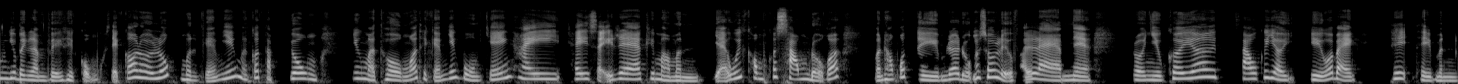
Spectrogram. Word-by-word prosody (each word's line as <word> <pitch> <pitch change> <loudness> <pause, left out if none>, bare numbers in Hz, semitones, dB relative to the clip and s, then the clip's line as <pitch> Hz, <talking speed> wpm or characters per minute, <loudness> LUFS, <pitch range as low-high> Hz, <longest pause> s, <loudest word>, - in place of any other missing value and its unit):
vô 275 0 0
bàn 230 - +1
làm 190 -2 +1
việc 180 -1 0
thì 200 - 0
cũng 215 - -4
sẽ - - +1
có 300 +4 +1
đôi 290 -4 +2
lúc 330 - 0
mình 215 -4 -1
cảm 155 +7 -2
giác 310 +8 +1
mình 345 - -1
có 310 - 0
tập - - -7
trung, 265 -3 +2 0.4
nhưng 275 -1 -2
mà 215 - +2
thường 205 -4 0
á, 265 - +2
thì 250 - -6
cảm 175 +3 -1
giác 305 +5 -1
buồn 195 -7 0
chán 245 - 0
hay 255 -2 +2
hay 255 +1 +3
xảy 200 - +1
ra 245 0 +4
khi 255 +1 -4
mà 205 -5 +1
mình 165 -3 0
giải - - +1
quyết 290 - +1
không 280 -5 -2
có 350 - -3
xong 240 -7 +3
được 190 - +1
á, - - +3 0.4
mình 185 - 0
hổng 230 0 -1
có 340 - +1
tìm 195 -2 +2
ra 245 +4 +2
được 200 -5 -1
mấy 300 - +1
số 330 +2 +2
liệu 300 - +2
phải - - 0
làm 200 -6 +2
nè. 190 -3 +3 0.4
Rồi 205 -1 +1
nhiều 200 -1 0
khi 270 +4 +1
á, 340 +2 +2 0.3
sau 260 0 +2
cái 310 +3 0
giờ 225 -7 +2 0.2
chiều 205 -1 +2
á 255 - +2
bạn, 185 -10 +3 0.4
thi 270 0 +1
thì 190 -3 0
mình 175 -1 -2
240 Hz, 265 wpm, -23 LUFS, 195-270 Hz, 0.4 s, ra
